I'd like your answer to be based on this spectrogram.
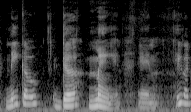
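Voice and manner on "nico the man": "Nico the Man" word by word, with a break after "Nico"; deliberate emphasis. Retold or imitated. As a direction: set apart each word of "Nico the Man". Spelling out the words he demands.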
